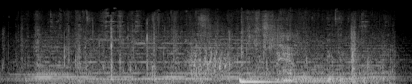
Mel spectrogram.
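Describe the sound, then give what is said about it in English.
Horse hooves clopping on the ground as the animal is brought to a slow pace and its rider dismounts, with a loud whinny rising over the hoofbeats partway through. “McKay brings his horse to a slow pace as he spots a marker on the ground up ahead. McKay dismounts and ambles in front of his horse, holding the reins.”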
